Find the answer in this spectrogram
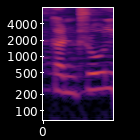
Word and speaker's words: Ctrl: The abbreviation for that is CTRL. So you will pronounce it as control key, not as CTRL.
